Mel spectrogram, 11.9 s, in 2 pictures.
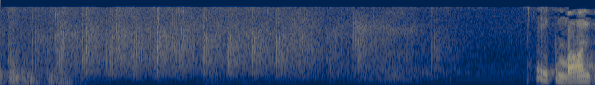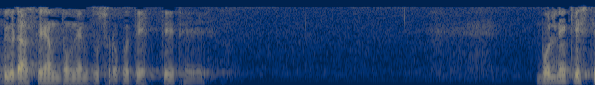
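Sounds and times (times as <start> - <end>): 
audience applause: 0.0 - 4.5
speech: 5.4 - 8.2, 11.4 - 11.8.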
